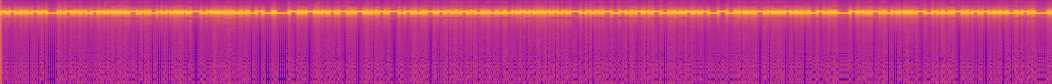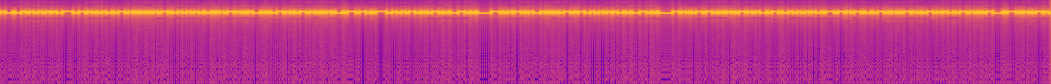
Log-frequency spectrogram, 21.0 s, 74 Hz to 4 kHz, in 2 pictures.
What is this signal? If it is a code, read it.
RTTY, about 45.45 baud. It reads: NAVAL REGISTRY. THE ACQUISITION OF MODERN, EUROPEAN-BUILT WARSHIPS BY ARGENTINA, BRAZIL, AND CHILE HAD ALARMED
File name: fsk170 / battleships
